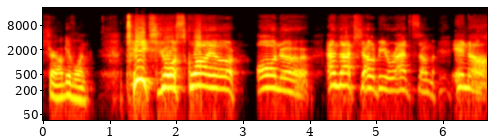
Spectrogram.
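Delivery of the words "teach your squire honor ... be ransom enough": grand, booming voice, very slow. Asked what the knight says, deliver his line in a booming voice. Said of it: "give me a booming voice".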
